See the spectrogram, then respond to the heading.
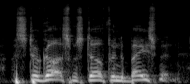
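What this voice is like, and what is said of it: Imitates a movie character's voice. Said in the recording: “bad Rocky imitation”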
